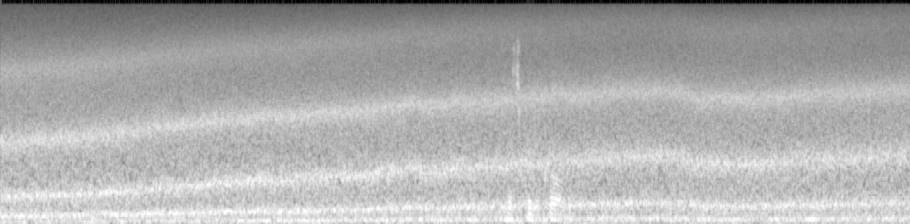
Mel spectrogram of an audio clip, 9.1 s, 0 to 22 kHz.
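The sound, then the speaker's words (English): Steady, hissing synthesizer noise with resonant bands gliding slowly and continuously upward as a sweep oscillator running at 0.03 hertz sweeps it with the resonance turned up; a voice briefly speaks partway through over the constant drone. “So if we just wait patiently, that sweep oscillator, which is running at 0.03 hertz, here it goes.”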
